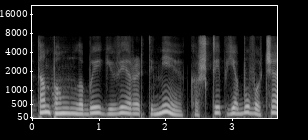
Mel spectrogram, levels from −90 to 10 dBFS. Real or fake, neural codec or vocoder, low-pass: fake; codec, 16 kHz, about 1 kbps, DyCAST, with the encoder's durations; 7.2 kHz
